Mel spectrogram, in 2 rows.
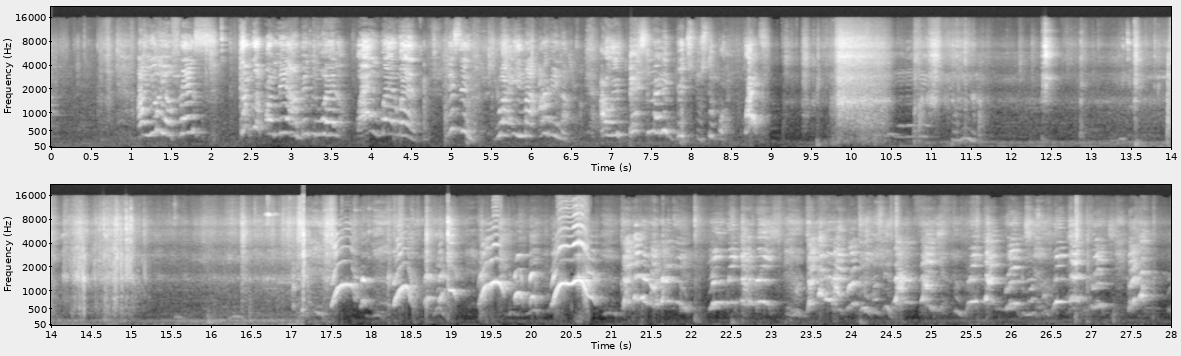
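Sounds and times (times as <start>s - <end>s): women shouting and yelping: 1.1s - 9.0s, 16.4s - 28.0s
woman's high-pitched cries: 17.3s - 28.0s.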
